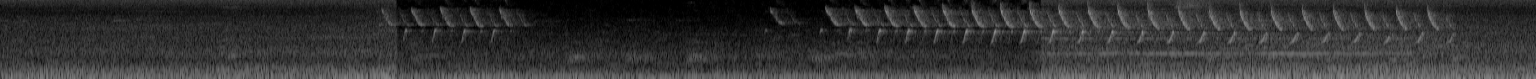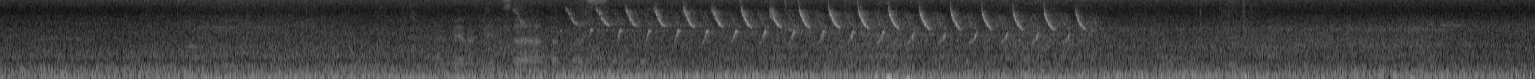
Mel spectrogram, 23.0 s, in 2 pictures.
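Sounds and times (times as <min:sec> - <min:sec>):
bird chirping: 0:02.8 - 0:04.2, 0:05.7 - 0:11.1, 0:15.4 - 0:19.9.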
